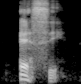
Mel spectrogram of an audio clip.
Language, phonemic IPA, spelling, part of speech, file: Occitan, /ˈɛ.se/, èsser, verb / noun, LL-Q942602-èsser.wav
- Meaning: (verb) to be; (noun) being (a living creature)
